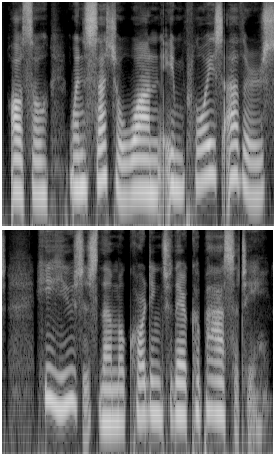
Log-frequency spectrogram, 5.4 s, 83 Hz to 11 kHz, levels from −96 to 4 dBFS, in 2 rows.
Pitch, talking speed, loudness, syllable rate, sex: 195 Hz, 155 wpm, -21 LUFS, 5.1 syllables/s, female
